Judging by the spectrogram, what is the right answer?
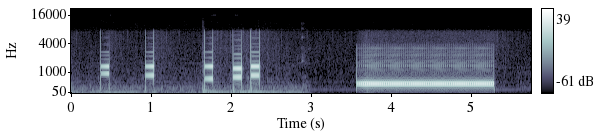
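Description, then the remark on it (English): Five short touch-tone dialing beeps in an uneven rhythm as a number is dialed with caller ID blocked to reach the Bell Atlantic caller ID test line, followed after a pause by a loud, steady telephone tone lasting about two seconds. No one speaks. “I'm going to call that same number and see if the Bell Atlantic caller ID test works.”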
